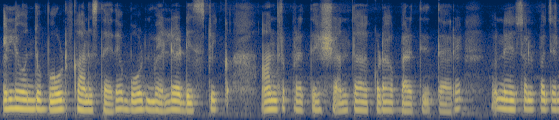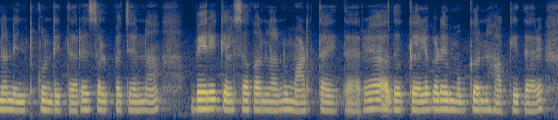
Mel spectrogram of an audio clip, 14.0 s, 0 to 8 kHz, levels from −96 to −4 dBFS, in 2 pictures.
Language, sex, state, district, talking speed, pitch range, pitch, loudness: Kannada, female, Karnataka, Bellary, 105 wpm, 160-180 Hz, 170 Hz, -26 LUFS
